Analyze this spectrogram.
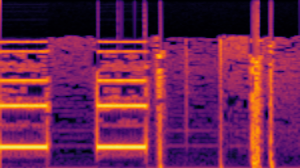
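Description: A loud telephone busy tone after a call line drops: two steady, clear beeps, each under half a second, followed by several short clicks.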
